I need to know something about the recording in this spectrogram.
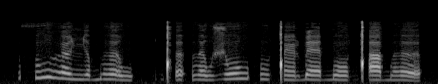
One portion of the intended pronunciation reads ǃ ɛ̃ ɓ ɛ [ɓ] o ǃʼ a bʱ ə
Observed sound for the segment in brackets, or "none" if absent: ɓ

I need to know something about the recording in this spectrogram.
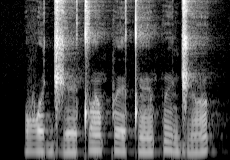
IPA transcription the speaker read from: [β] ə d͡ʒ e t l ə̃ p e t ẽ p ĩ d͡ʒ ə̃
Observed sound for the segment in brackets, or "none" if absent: β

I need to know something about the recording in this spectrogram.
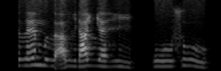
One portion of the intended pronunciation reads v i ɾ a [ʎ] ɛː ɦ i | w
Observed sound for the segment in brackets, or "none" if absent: ʎ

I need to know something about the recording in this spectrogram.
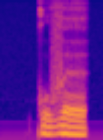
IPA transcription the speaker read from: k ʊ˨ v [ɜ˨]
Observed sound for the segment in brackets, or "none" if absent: ɛ˨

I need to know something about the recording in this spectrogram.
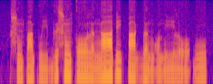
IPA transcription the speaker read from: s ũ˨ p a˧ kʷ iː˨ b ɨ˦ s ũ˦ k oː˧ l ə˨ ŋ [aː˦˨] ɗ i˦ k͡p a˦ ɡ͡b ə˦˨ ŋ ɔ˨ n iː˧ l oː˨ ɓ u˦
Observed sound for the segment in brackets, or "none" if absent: aː˦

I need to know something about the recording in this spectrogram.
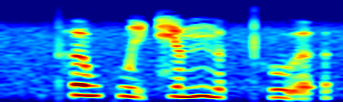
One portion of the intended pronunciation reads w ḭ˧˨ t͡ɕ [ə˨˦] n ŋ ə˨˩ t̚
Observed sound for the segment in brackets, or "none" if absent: ə˨˦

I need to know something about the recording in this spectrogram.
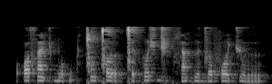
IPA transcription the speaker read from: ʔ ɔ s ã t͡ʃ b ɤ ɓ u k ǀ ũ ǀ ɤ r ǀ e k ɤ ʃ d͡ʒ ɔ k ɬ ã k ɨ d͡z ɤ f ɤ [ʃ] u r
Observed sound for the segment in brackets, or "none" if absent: t͡ʃ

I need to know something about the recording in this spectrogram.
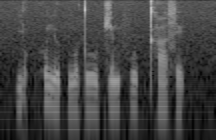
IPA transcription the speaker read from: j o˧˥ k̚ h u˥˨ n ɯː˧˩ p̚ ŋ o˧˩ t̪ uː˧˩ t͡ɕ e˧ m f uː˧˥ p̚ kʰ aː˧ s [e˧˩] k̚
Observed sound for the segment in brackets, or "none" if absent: e˧˩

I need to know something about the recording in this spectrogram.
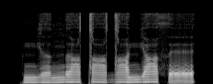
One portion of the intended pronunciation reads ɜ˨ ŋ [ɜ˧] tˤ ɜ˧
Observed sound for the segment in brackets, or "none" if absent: ɜ˧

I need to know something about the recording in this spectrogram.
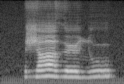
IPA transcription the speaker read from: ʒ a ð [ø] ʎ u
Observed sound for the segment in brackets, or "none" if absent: ø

